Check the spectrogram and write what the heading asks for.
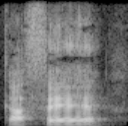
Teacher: café, sílaba tônica fé, sílaba átona cá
